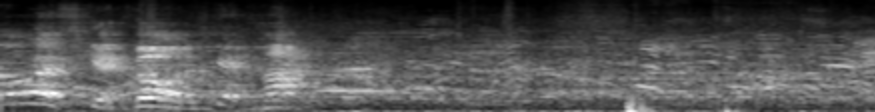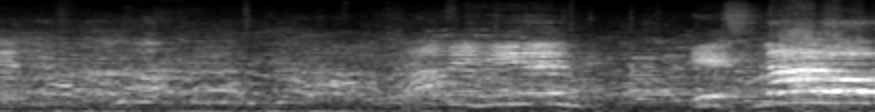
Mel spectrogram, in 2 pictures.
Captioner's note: applause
